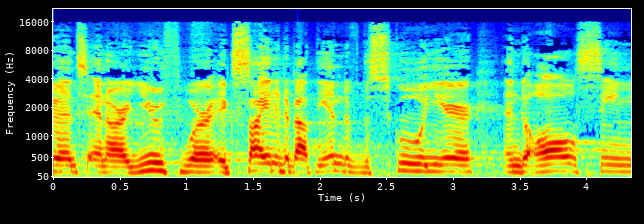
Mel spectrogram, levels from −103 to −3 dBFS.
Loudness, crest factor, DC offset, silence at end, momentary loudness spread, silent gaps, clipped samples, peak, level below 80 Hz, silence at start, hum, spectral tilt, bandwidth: -14 LUFS; 14 dB; under 0.1%; 0 s; 9 LU; none; under 0.1%; 0 dBFS; -54 dBFS; 0 s; none; -4.5 dB/octave; 16 kHz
